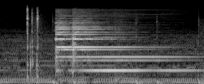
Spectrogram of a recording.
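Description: Two quick mouse-click sound effects, then a bright bell ding that rings out and fades over about a second and a half: the click-and-bell sound of a subscribe animation, over faint background music.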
